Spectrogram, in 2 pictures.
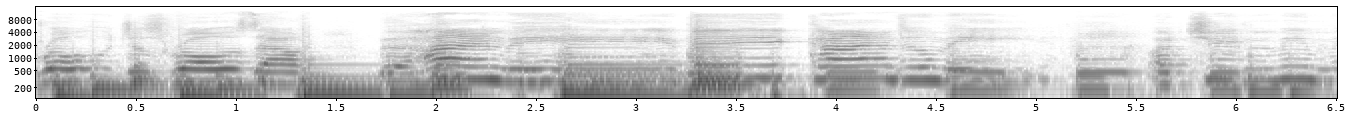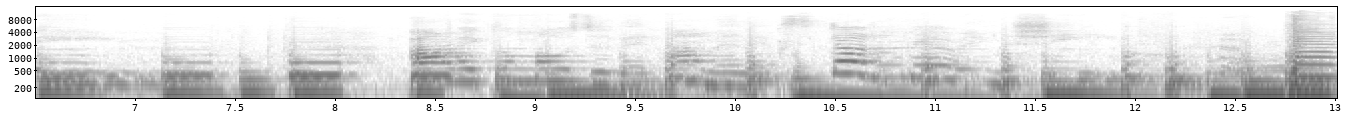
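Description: A woman singing live over plucked acoustic guitar, with vibrato on her held notes.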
